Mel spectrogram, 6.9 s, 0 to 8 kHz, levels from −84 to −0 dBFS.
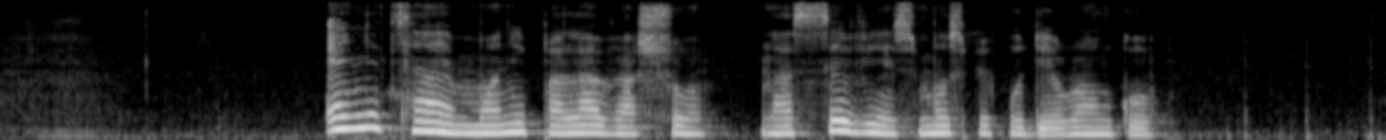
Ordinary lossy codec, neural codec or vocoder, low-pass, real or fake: none; codec, 16 kHz, 16 kbps, FreqCodec, smaller model; 7.2 kHz; fake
